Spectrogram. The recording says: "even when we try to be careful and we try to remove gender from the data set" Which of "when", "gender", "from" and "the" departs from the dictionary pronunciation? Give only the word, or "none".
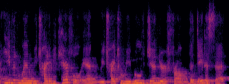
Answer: none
